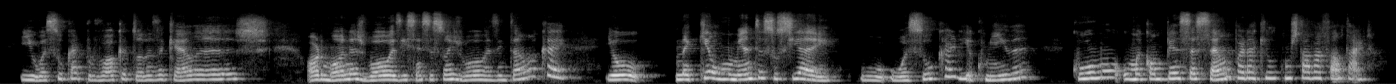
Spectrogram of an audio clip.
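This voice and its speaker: With lively intonation and a fairly high pitch, a woman talks in an ordinary speaking voice at a fairly slow pace. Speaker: business coach. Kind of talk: interview.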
